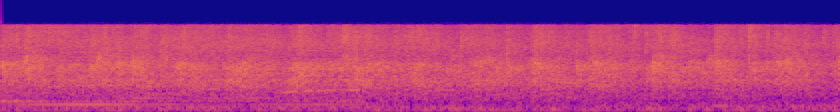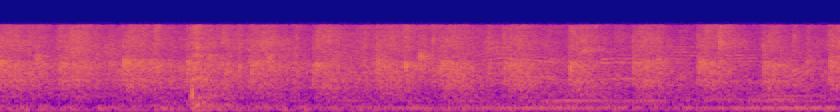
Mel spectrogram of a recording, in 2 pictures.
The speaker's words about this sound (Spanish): Den un fuerte aplauso al Señor.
